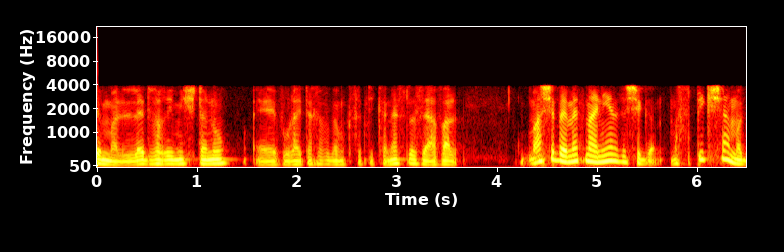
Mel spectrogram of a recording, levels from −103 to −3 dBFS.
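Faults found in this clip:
Lost AMR speech frames, 4.26–4.39 s: short smeared, held-over sound sagging in level, then speech returning weak and rough. Cause: about 40 ms missing, fitting two 20 ms frames failing checksum; decoder repeats last pitch and vocal-tract settings at decaying gain.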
